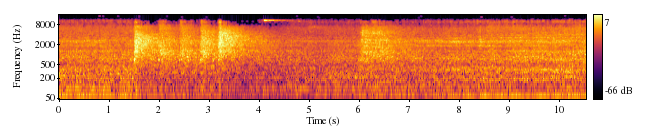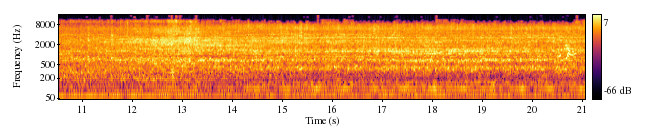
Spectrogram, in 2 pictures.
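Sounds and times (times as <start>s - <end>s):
furnace rushing noise: 5.4s - 21.0s.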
